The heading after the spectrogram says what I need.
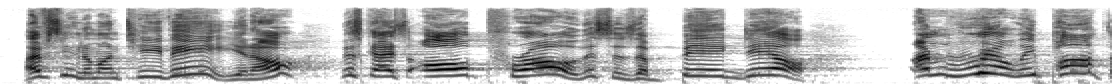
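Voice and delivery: hyped about meeting a big star; retold excitement. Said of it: "I'm really excited about this".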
